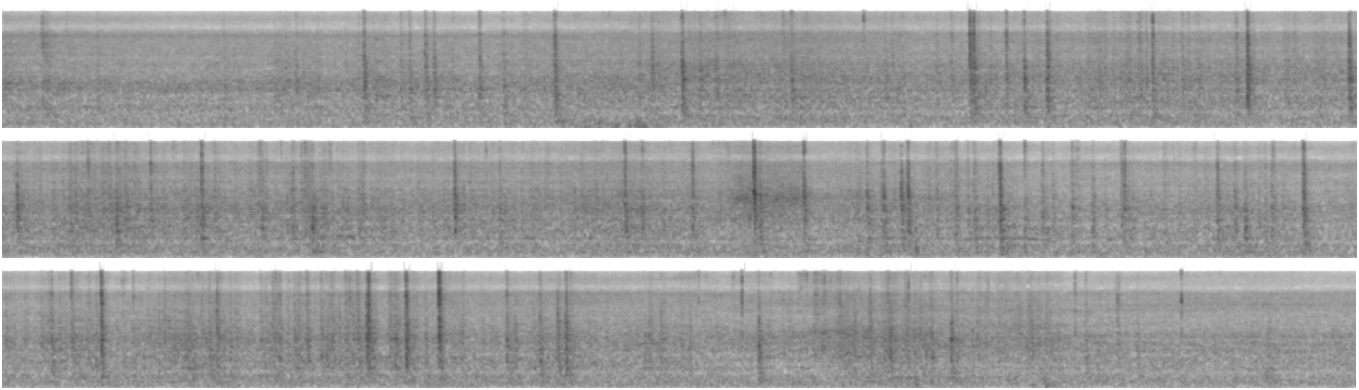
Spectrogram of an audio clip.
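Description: Heavy rain pouring steadily, with many scattered sharp ticks of drops striking hard surfaces.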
